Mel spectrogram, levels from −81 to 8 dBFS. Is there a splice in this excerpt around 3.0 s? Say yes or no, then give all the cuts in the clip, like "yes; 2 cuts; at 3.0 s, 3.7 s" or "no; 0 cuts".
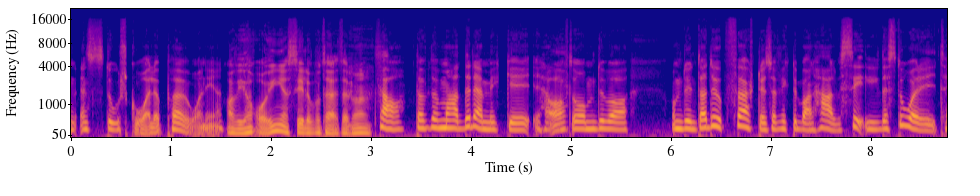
yes; 2 cuts; at 3.0 s, 4.9 s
